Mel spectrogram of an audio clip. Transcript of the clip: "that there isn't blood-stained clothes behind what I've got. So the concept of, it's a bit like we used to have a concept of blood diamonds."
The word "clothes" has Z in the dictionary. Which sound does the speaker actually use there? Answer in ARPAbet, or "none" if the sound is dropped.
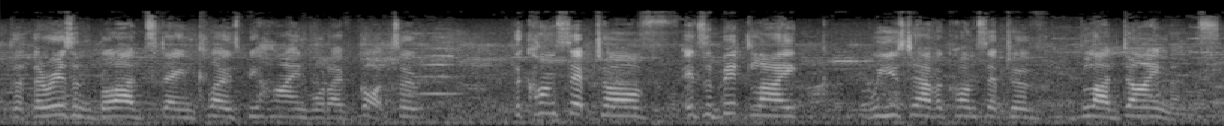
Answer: Z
